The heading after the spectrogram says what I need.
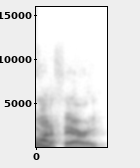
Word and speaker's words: Modafferi: How do we pronounce her last name? Modafferi.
